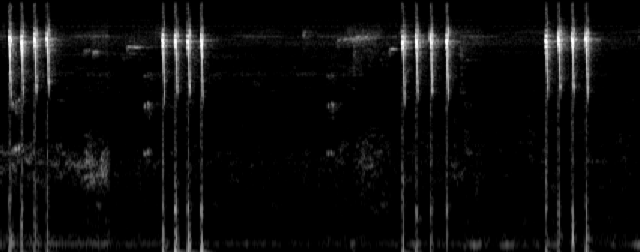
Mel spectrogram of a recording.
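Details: Blue-crowned hanging parrot lure call used to prompt other hanging parrots to reply: tight bursts of four shrill, very high chips, repeated roughly every one and a half to two seconds, over a faint steady high whine.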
